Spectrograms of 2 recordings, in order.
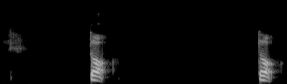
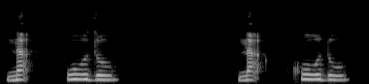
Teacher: making a different kind of sound which comes from the bottom of my throat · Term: soft jerk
